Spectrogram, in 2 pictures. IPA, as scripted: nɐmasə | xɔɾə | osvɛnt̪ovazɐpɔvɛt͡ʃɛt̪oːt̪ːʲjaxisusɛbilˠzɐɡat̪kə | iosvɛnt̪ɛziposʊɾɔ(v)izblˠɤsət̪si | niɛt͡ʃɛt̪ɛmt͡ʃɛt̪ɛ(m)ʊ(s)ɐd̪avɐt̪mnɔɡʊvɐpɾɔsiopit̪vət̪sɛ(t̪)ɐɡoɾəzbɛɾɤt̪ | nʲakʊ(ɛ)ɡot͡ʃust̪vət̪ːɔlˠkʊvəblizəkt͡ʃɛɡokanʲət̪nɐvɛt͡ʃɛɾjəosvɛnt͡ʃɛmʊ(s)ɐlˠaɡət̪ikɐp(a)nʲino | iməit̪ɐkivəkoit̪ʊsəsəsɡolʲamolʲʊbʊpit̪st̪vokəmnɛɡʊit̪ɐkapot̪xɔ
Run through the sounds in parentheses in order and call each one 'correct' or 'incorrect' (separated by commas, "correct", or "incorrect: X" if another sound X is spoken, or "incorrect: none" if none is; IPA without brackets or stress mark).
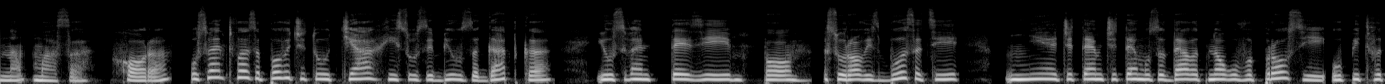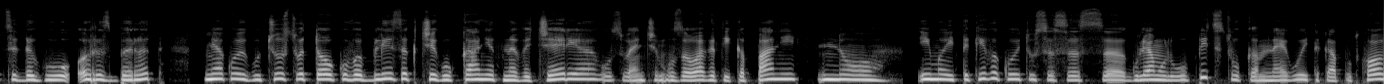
correct, correct, incorrect: z, incorrect: d̪, incorrect: i, incorrect: z, correct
